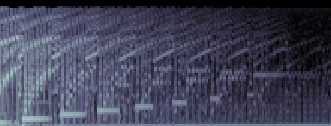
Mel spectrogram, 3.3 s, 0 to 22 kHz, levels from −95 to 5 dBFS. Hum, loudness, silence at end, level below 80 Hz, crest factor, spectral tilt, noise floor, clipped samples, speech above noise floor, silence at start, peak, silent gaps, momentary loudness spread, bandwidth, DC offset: none; -23 LUFS; 0.65 s; -50 dBFS; 18 dB; -1.5 dB/octave; -56 dBFS; under 0.1%; 30 dB; 0 s; -8 dBFS; none; 24 LU; 17 kHz; 0.9%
